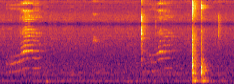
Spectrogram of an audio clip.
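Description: A house cat meows several times indoors, a couple of clear rising calls early on and more later, followed by two louder knocking thumps near the end, with no talking.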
